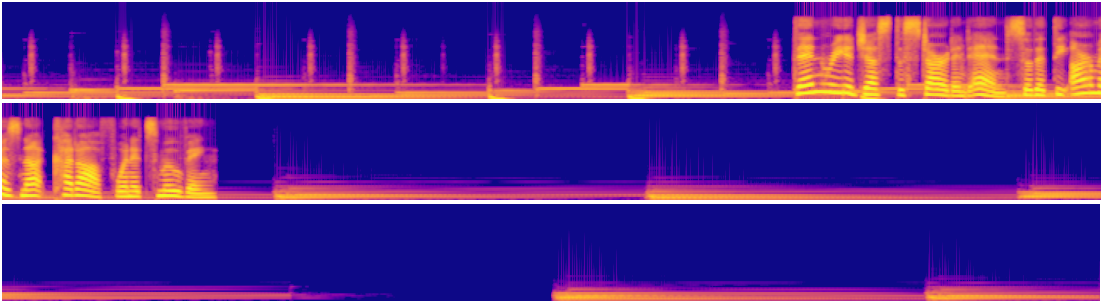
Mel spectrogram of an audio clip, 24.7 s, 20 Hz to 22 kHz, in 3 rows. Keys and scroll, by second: 0.7 ctrl+s, 2.7 ctrl+s, 9.2 space, 16.8 ctrl+s, 21.1 u, 22.5 space.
